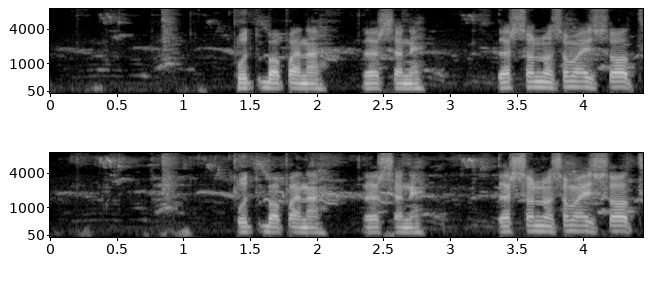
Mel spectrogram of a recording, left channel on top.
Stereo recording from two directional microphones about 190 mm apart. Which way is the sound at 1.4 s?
35° left (ahead or behind).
